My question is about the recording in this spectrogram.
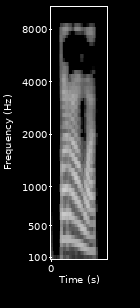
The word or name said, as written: perawat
